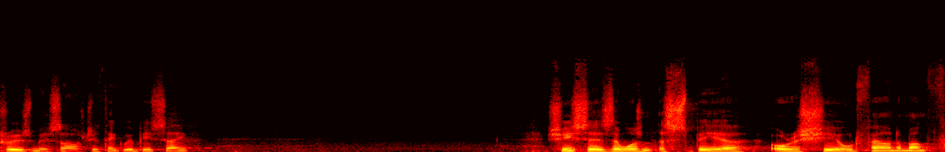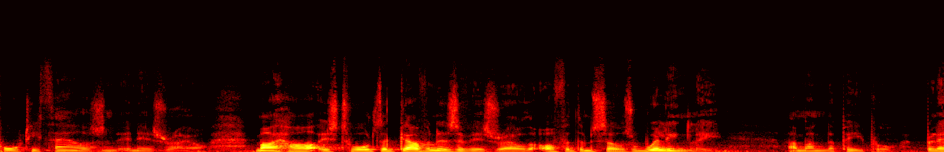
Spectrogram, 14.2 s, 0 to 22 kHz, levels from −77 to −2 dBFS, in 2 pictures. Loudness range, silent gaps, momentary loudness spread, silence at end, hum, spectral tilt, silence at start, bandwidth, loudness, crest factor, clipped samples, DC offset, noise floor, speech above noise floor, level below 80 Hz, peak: 13 LU; none; 16 LU; 0 s; none; -5.5 dB/octave; 0 s; 14 kHz; -28 LUFS; 22 dB; under 0.1%; under 0.1%; -63 dBFS; 35 dB; -76 dBFS; -6 dBFS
